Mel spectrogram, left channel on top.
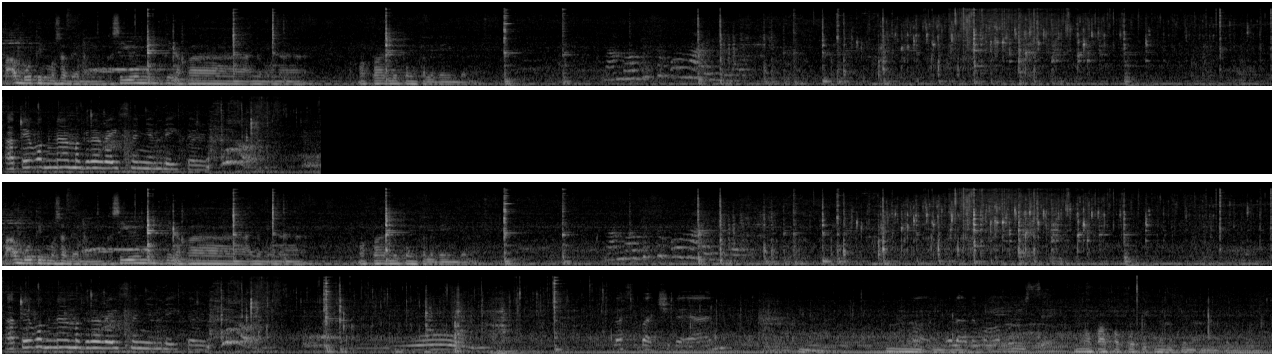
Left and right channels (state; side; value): drops out; left; at 15.9 s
